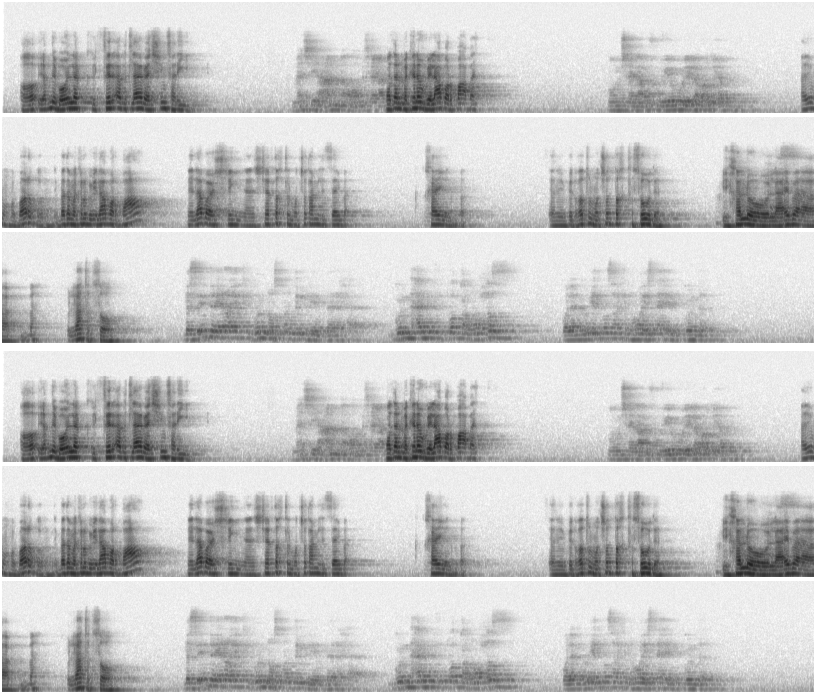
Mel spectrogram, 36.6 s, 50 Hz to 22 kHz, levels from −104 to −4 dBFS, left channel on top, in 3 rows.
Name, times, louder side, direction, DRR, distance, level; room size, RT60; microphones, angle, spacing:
voice 1, 0.3-2.9 5.8-7.1 12.0-14.3 15.0-17.4 18.5-19.1 20.4-22.1 23.0-24.9 25.3-26.1, right 2 dB, 15° right, 14 dB, 0.3 m, -28 dB
voice 2, 4.3-6.8 9.1-11.0 18.5-19.0 23.5-24.0 27.1-29.8 30.1-32.0 32.8-34.9, left 1 dB, 5° left, -6 dB, 3.8 m, -46 dB
14.0 x 5.7 x 9.3 m, 1.2 s
head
